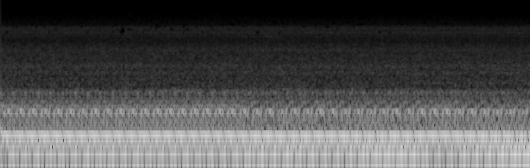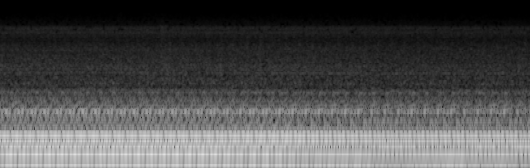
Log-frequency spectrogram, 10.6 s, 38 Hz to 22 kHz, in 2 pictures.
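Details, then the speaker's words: Restored 1993 Cadillac Seville 4.6L Northstar V8 after rebuild, idling, heard from the rear of the car: deep steady rumble holding an even beat, no misfires, ticks or knocks; runs clean and healthy. "On va le faire tourner un peu au ralenti et voir comment il tourne."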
